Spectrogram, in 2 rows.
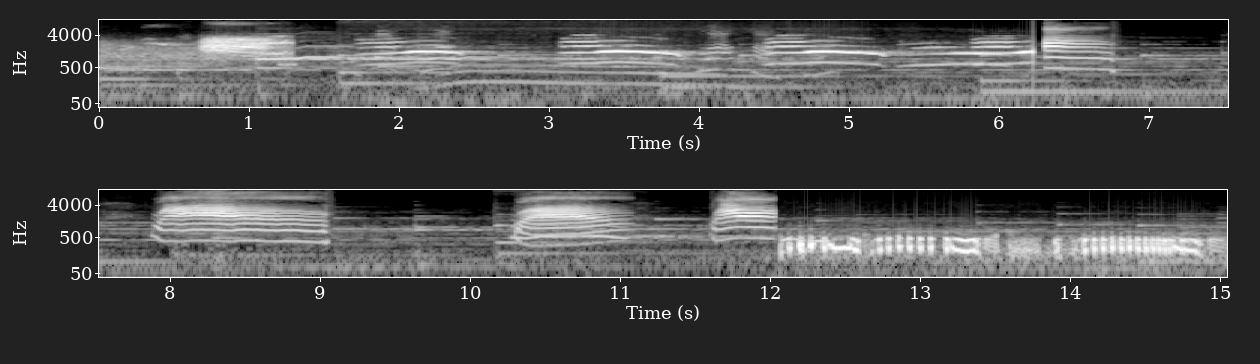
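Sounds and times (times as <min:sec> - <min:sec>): cat meowing: 0:03.1 - 0:06.8, 0:07.9 - 0:09.1, 0:10.3 - 0:12.1.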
